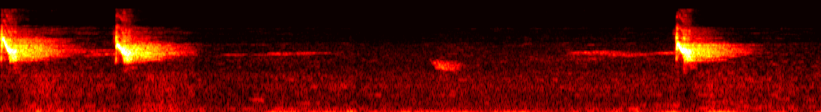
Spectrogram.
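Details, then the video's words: Kurincang firing close, sharp shot notes: two loud, downward-slurred bursts half a second apart, a pause with a soft thin whistle and a faint chip, then one more explosive note. "Masteran burung kurincang tembakan rapat"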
